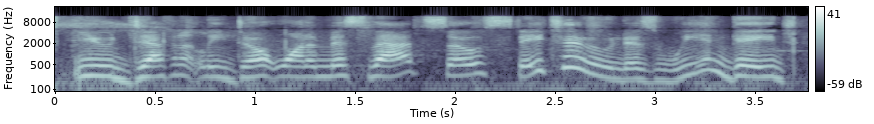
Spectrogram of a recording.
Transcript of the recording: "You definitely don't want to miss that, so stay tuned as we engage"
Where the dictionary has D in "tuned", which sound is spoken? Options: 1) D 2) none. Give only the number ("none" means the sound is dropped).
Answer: 1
